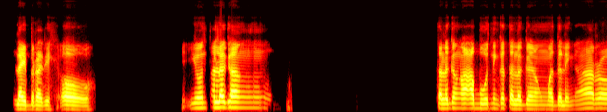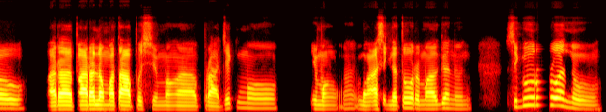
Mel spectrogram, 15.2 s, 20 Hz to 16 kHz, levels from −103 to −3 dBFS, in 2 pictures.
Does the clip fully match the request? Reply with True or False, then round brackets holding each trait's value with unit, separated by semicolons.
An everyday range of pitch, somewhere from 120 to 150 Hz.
True (3.6 semitones; 140 Hz)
